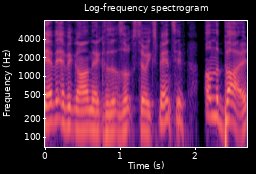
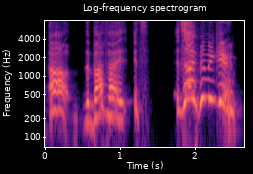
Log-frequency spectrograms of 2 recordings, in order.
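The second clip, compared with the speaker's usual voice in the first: rising much higher, excited; mock delight; 11 semitones higher than usual. Spotting the buffet open again, high mock delight. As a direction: squeal it like a happy discovery.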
